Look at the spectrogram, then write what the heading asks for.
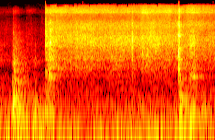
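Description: Oil heats in a non-stick pan, giving a broad steady sizzling hiss with a couple of sharp clinks from a utensil. Nobody speaks.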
